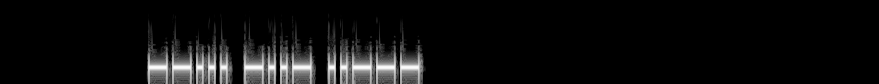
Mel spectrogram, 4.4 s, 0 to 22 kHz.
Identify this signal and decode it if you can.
Morse code, heard as a keyed tone, about 40 wpm, 700 Hz. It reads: 7X2
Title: Callsign Prefixes for Top 100 DXCC - 40wpm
